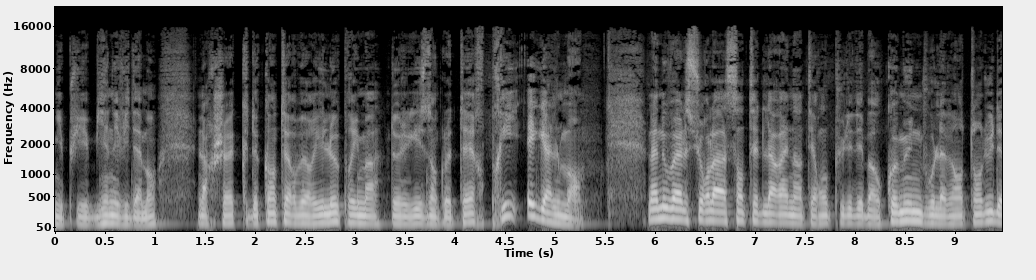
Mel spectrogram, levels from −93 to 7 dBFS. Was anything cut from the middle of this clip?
no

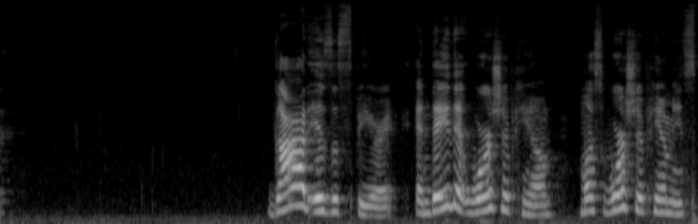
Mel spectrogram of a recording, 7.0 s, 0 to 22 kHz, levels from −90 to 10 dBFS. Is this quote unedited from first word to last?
yes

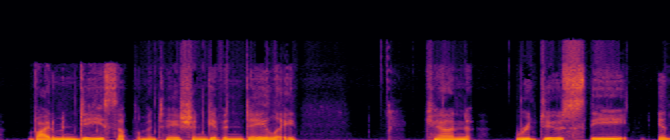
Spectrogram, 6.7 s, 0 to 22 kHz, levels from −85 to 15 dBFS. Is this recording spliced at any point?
no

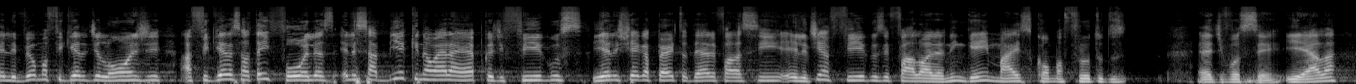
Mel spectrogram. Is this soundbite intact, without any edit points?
no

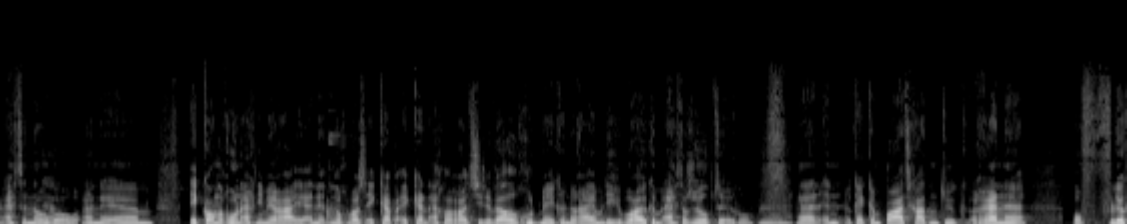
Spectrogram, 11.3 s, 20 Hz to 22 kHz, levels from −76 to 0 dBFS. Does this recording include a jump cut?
no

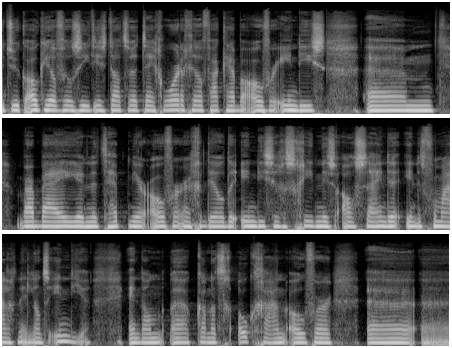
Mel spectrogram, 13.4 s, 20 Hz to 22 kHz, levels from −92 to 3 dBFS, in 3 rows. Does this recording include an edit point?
no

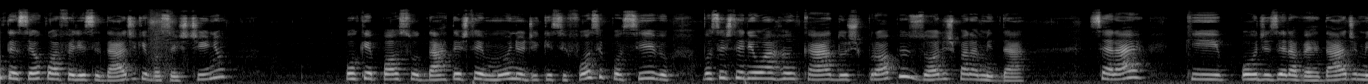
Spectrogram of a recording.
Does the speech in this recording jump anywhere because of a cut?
no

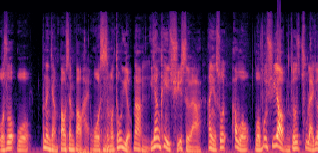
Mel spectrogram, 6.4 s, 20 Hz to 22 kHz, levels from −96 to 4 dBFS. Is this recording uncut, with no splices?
no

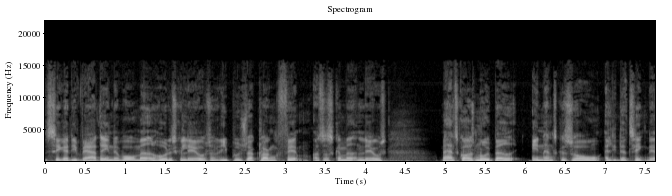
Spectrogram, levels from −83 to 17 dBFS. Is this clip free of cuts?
yes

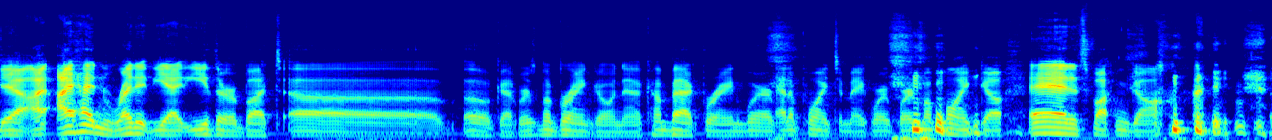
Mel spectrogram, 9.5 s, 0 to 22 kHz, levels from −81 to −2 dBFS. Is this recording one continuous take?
no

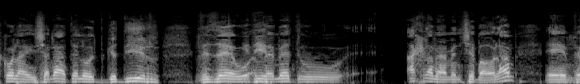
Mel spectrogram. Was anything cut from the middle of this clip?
no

